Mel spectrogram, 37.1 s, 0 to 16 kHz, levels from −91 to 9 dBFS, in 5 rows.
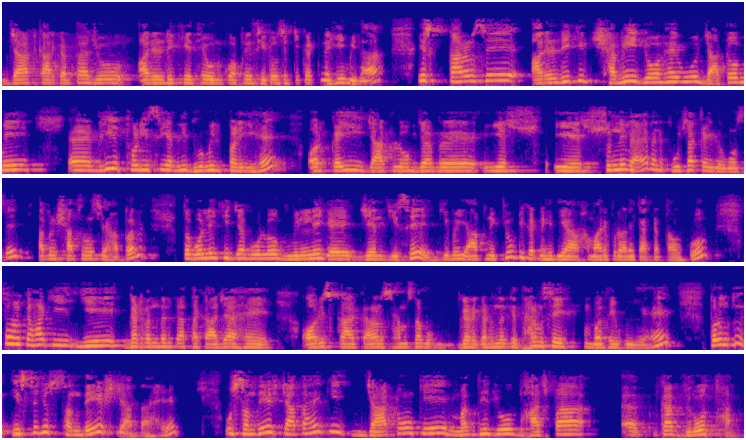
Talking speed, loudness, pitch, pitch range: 185 wpm, -20 LUFS, 165 Hz, 145-205 Hz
